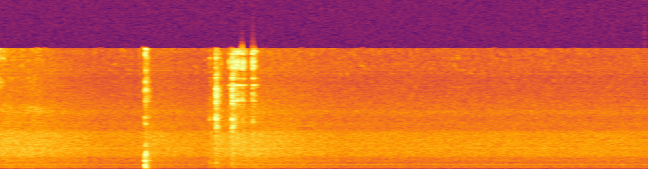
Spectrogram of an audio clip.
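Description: Quiet room with a faint steady hiss, broken by one sharp click about a second and a half in and a few faint ticks a moment later.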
